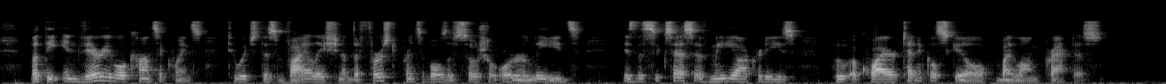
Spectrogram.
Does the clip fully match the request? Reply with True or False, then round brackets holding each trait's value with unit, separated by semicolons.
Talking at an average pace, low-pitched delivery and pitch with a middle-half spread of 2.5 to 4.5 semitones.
True (145 wpm; 120 Hz; 4.1 semitones)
